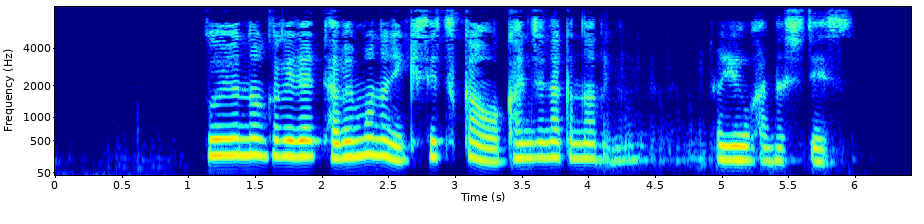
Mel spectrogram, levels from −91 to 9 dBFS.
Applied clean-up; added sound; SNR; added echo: neural mask model DeepFilterNet 3.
